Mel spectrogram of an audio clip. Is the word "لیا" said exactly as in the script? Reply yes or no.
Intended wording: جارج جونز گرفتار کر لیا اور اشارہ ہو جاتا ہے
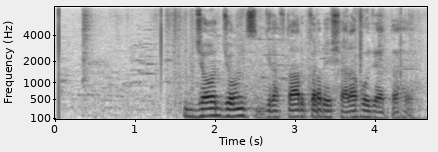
no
